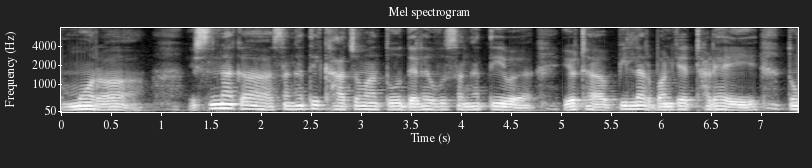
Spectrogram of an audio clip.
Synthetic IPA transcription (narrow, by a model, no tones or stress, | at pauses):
moɾʌ | isinakasʌŋɡʱat̪ikʰat͡somat̪ud̪elebusʌŋɡʱat̪iewʈʰapilːarbʌnkeʈʰʌɽjaet̪u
